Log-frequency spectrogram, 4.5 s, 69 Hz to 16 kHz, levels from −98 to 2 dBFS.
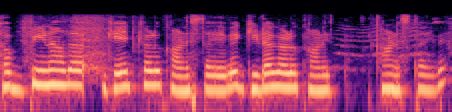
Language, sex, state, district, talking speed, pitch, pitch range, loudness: Kannada, female, Karnataka, Koppal, 105 wpm, 230 Hz, 210-255 Hz, -13 LUFS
